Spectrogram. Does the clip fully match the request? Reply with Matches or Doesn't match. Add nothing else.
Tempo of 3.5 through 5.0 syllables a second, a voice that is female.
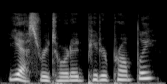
Doesn't match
